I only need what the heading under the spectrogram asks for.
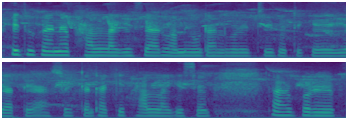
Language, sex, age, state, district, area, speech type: Assamese, female, 60+, Assam, Udalguri, rural, spontaneous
